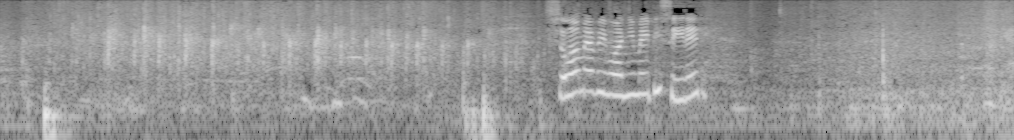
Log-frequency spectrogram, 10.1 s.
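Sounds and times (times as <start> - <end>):
standing crowd applauding at a religious gathering: 0.4 - 5.5
speech: 5.6 - 7.2.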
